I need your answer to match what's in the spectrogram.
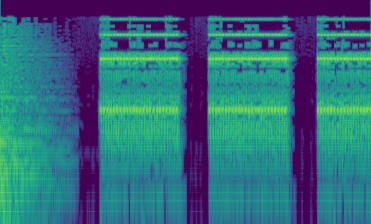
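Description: A telephone rings in three long, steady bursts separated by short silences, following an opening tone that fades away. The ringing is loud and bright, with no voices.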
